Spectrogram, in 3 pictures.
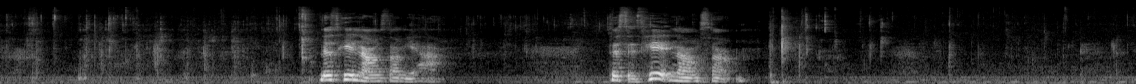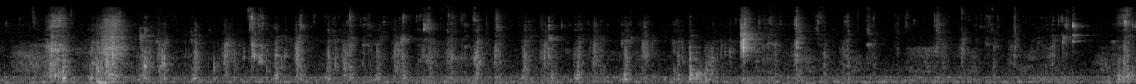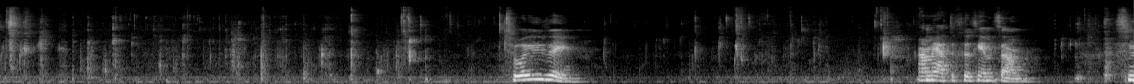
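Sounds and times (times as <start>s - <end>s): person chewing and smacking: 0.0s - 3.2s, 7.7s - 27.8s, 28.7s - 31.9s, 33.2s - 33.9s
faint steady hum: 0.0s - 34.0s.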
